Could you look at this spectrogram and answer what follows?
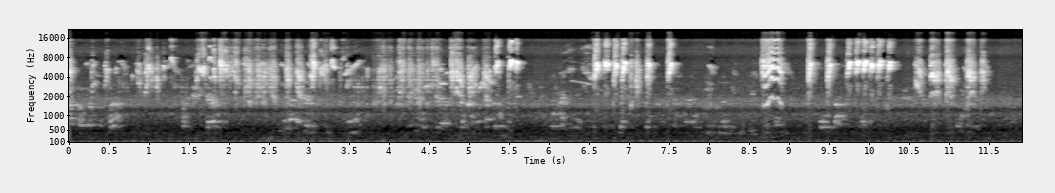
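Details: Little spiderhunter (sogok ontong, sogon) chattering 'ngeriwik', used as therapy to get silent sogon to sing: bursts of high, sharp chirps and twitters with short pauses, over a steady electrical hum and low rhythmic mechanical pulsing.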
